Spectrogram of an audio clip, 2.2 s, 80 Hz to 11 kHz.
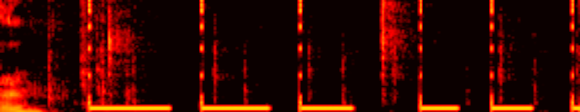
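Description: Five short notes on one pitch, around C5, from a Serum software-synthesizer patch. Each is a sharp click followed by a plain sine-like tone that cuts off abruptly after about a third of a second. This is the kalimba patch at an early stage: a fast wavetable sweep from a noisy table to a sine, with no kalimba-style decaying volume envelope yet.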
